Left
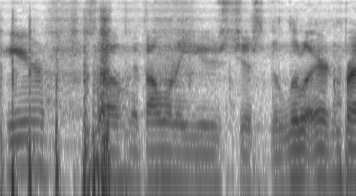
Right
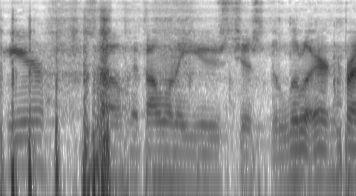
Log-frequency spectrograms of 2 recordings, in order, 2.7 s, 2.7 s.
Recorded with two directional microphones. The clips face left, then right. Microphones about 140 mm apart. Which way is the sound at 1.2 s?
10° left (ahead or behind).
